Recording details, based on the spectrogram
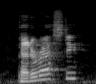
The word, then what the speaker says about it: pederasty: Uh, and then, do you want to explain what I'm probably getting the pronunciation of the, of the word wrong, but pedestry? – Pederasty? – Pederasty. That's the word. I can't ever say it properly.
